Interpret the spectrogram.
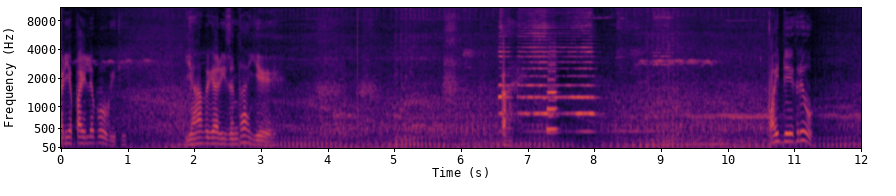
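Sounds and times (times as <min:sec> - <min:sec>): motorcycle engine idling: 0:02.8 - 0:12.0
vehicle horn honking: 0:06.0 - 0:09.8.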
